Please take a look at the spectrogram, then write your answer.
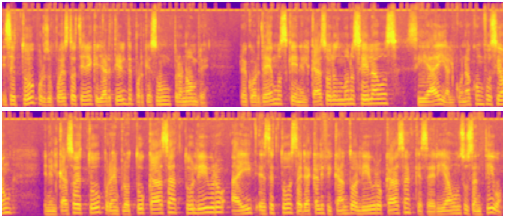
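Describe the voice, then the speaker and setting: A man with a Costa Rican accent and a dark, mellow tone speaks at a fairly quick pace and fairly high pitch, with ordinary pitch variation and very even loudness. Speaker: writer and philologist. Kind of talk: TV language segment explanation.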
